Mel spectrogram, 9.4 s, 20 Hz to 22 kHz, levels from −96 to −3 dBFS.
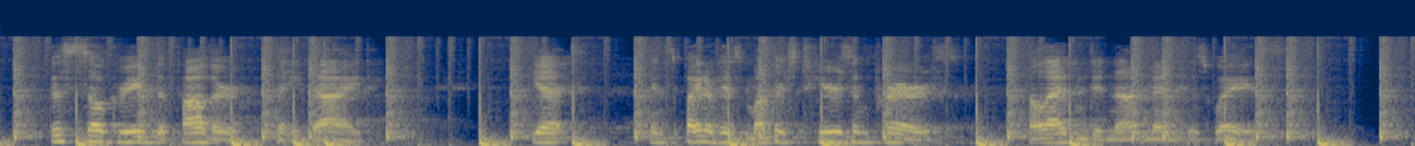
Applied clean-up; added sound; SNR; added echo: none; Drum kit; 2 dB; reverberation time 2.5 s.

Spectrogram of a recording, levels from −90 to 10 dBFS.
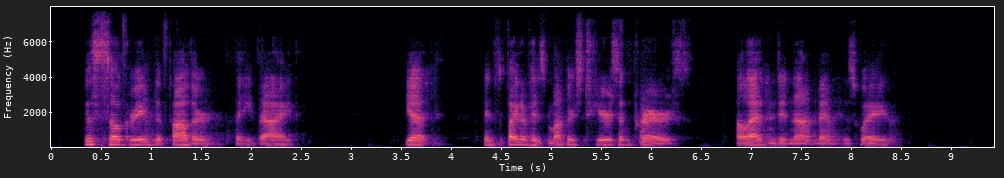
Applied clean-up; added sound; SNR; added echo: neural mask model DeepFilterNet 3.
